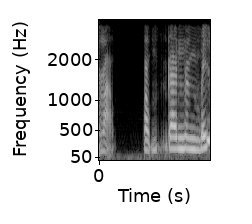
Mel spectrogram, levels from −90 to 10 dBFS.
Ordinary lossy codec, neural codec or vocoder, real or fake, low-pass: none; autoencoder, 22.05 kHz, a latent of 192 numbers a frame, VITS, trained on many speakers; fake; 3.6 kHz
